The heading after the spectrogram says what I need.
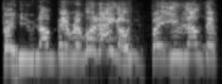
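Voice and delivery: high, loud teasing jibe; mock teasing. Ribbing about enjoying the strip search, mock teasing.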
